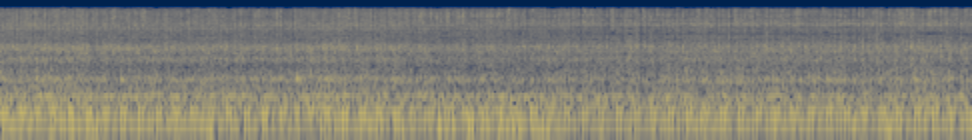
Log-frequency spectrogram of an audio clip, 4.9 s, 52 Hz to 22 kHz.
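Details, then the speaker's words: Suzuki FA50 two-stroke revved up: a rough, fast, uneven chatter with heavy vibration. It is fine at idle and vibrates hard once the transmission engages; the owner suspects the transmission gearing. The engine is not hot and has oil. "sounds like it's coming from the transmission for the gearing here but it's really vibrating pretty tough"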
